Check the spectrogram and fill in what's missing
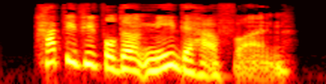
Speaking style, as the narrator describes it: The writer Gene Stafford scoffed

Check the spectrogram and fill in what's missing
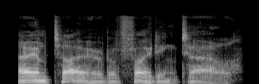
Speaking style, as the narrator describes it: he said, his tone heavy with the sound of defeat

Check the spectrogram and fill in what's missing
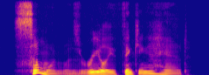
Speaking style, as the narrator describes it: Gwendy mutters to herself

